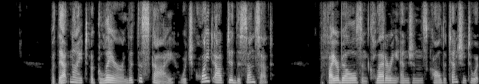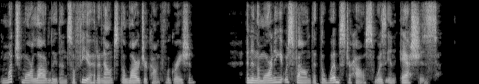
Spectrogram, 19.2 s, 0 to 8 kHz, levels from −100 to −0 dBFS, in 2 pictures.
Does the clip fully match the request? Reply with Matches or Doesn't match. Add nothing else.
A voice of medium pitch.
Matches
